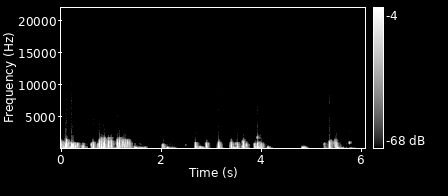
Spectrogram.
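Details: Big belly noises while digesting oats: irregular gurgles, squelches and low rumbles, active bowel sounds of ordinary digestion.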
